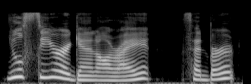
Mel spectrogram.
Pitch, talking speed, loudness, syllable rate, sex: 245 Hz, 190 wpm, -16 LUFS, 4.5 syllables/s, female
